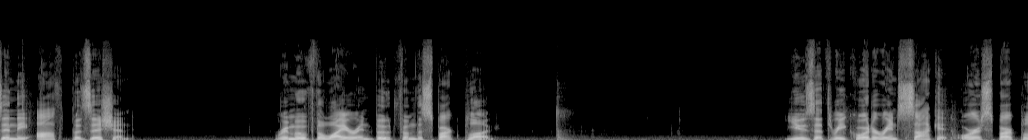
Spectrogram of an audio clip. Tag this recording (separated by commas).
Speech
